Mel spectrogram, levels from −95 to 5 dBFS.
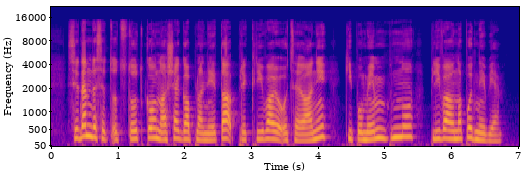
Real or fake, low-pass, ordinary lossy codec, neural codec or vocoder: real; 14.4 kHz; none; none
